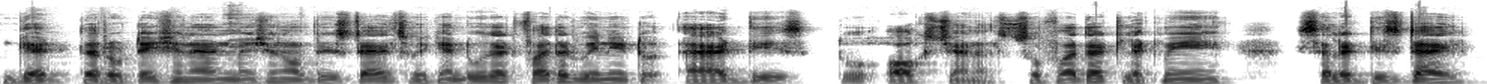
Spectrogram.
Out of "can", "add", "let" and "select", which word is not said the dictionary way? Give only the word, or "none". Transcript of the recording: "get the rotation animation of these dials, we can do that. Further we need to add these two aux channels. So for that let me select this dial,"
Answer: select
